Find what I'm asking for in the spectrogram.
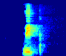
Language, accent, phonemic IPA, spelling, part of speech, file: French, France, /wip̚/, ouip, interjection, LL-Q150 (fra)-ouip.wav
- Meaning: informal form of ouipe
